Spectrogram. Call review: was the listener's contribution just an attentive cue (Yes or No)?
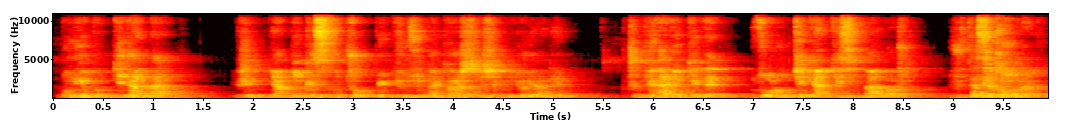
No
